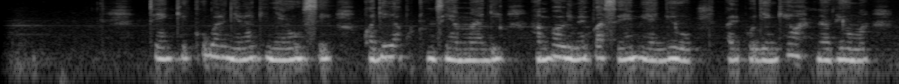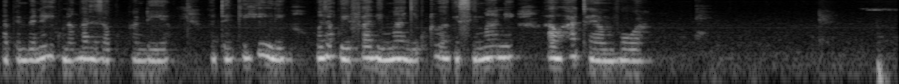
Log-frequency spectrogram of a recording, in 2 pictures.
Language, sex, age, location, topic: Swahili, female, 25-35, Dar es Salaam, government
